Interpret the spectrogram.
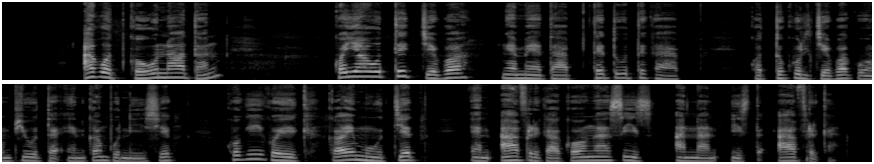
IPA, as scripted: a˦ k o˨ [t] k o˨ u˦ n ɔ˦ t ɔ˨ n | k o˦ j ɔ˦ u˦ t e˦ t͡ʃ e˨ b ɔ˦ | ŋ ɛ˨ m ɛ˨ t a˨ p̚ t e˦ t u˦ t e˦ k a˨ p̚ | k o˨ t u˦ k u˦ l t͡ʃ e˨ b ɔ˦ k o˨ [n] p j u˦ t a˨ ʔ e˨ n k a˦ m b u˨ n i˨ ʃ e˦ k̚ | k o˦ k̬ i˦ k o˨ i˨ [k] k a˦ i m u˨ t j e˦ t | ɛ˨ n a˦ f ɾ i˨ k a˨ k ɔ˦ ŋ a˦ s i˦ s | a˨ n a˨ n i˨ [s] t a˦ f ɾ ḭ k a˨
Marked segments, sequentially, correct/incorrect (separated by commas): correct, incorrect, correct, correct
